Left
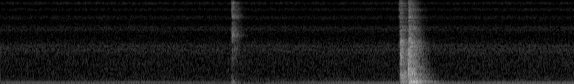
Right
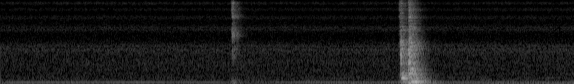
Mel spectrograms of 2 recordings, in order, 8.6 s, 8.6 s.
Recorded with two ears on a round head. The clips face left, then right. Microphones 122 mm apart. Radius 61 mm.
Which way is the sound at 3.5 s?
65° left (ahead or behind).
